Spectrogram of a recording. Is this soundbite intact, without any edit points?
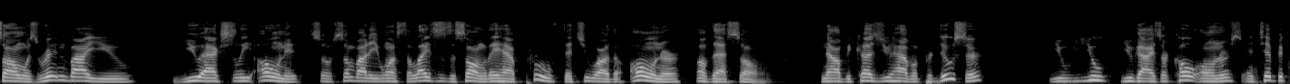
no; 1 cut; at 6.9 s

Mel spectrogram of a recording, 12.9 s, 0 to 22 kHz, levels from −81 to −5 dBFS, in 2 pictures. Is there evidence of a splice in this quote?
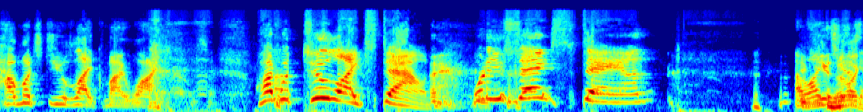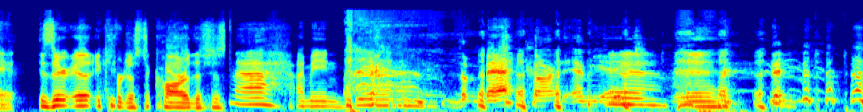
yes; 4 cuts; at 2.1 s, 6.7 s, 7.3 s, 8.2 s

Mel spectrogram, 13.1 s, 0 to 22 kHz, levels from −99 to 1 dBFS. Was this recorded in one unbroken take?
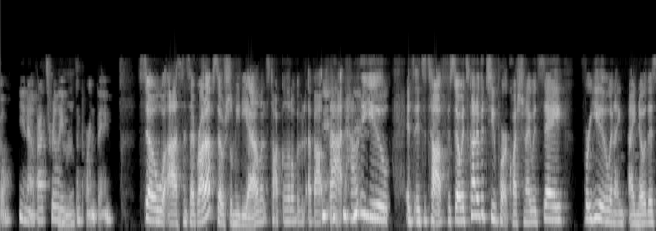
no; 2 cuts; at 1.5 s, 2.4 s

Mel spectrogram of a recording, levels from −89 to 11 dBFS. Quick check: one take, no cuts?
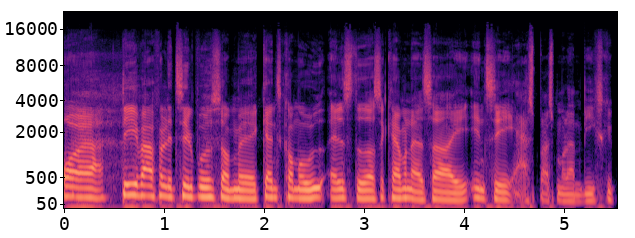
no; 1 cut; at 2.2 s

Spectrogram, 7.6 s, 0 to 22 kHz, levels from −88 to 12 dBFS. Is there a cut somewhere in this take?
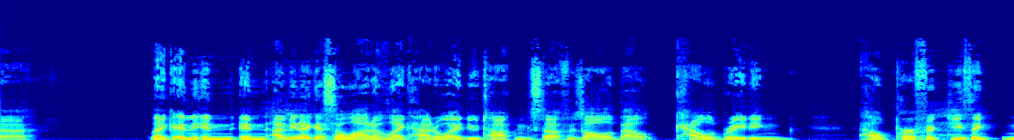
no; 0 cuts

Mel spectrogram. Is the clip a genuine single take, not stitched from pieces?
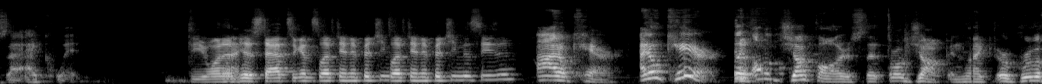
no; 3 cuts; at 2.4 s, 3.9 s, 7.3 s

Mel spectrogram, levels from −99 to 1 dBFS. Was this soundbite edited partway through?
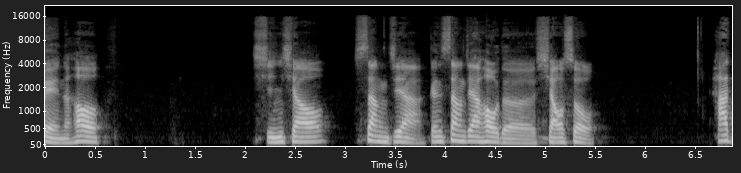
no; 0 cuts

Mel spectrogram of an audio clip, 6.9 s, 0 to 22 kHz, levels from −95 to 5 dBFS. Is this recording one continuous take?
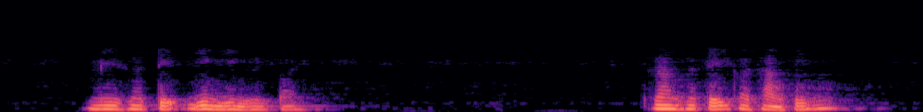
yes; 0 cuts

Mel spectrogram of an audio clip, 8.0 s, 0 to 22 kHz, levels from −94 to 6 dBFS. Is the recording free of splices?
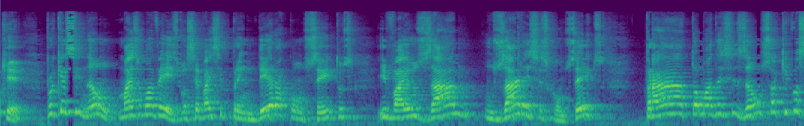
yes; 0 cuts

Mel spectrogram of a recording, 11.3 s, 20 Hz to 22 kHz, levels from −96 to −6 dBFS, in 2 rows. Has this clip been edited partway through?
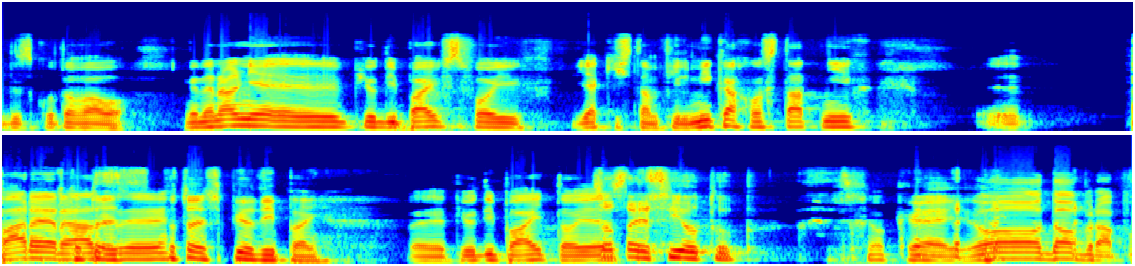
no; 0 cuts

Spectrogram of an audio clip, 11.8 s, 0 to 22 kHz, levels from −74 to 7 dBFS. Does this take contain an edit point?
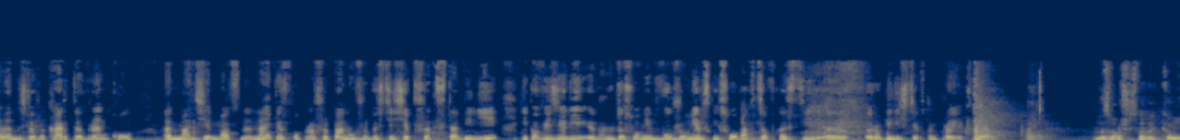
no; 0 cuts

